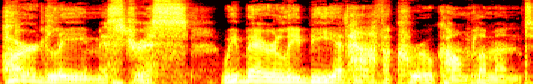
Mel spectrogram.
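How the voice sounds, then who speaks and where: A man's put-on character voice, fairly low in pitch, with very wide pitch swings and a fairly slow delivery. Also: very even loudness. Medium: actual play.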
